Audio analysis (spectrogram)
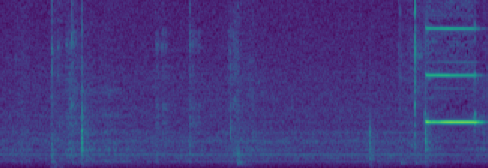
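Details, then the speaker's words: Mobility scooter that would not move despite full charge, after a loose connection was refitted and power switched back on: a few light clicks, then one steady high beep about half a second; controller powers up normally. "well she's working anyway"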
